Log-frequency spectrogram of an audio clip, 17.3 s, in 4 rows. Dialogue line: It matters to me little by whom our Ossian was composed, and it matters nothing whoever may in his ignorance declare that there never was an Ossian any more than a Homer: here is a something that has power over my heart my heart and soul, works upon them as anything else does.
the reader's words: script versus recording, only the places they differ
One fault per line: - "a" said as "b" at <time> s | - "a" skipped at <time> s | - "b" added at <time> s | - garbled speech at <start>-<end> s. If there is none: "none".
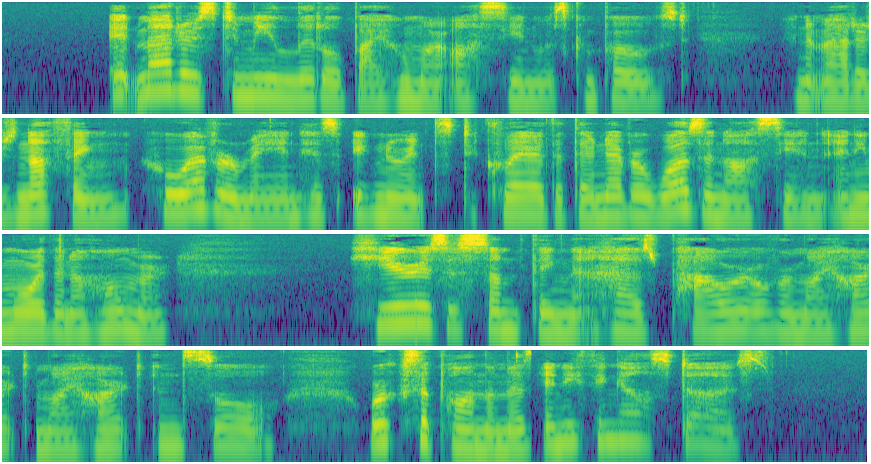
none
